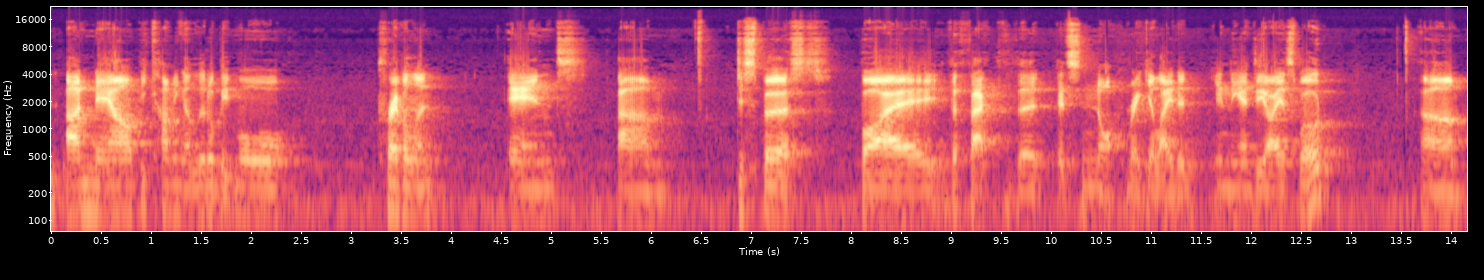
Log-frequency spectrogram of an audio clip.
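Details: Adult man speaking; Normal conversational speech.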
